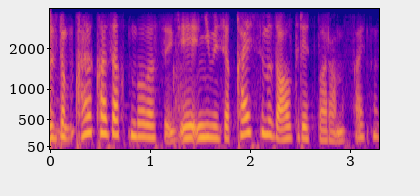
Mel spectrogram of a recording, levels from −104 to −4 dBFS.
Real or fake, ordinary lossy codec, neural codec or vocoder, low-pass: real; none; none; 3.6 kHz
